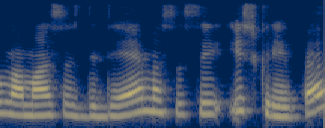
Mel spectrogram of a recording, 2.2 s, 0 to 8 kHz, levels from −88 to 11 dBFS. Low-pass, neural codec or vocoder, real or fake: 7.2 kHz; codec, 16 kHz in and 24 kHz out, 1 kbps, XY-Tokenizer; fake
